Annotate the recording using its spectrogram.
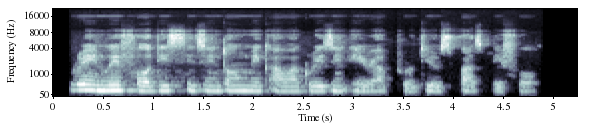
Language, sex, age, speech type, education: Nigerian Pidgin, female, 15-29, spontaneous, tertiary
